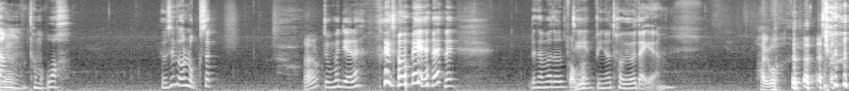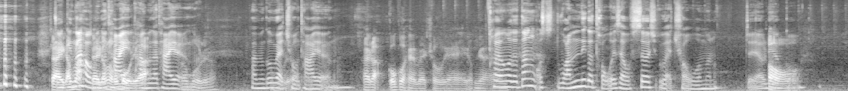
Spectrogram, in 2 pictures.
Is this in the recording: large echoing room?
no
